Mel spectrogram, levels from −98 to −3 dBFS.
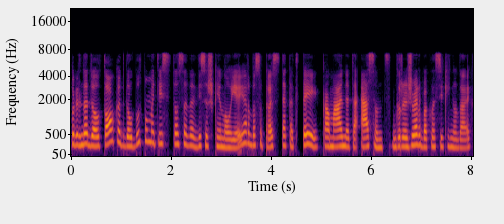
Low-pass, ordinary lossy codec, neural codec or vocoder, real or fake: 7.2 kHz; AAC, 48 kbps; codec, 16 kHz, 1 kbps, FunCodec, trained on Chinese and English, 50 frames a second; fake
